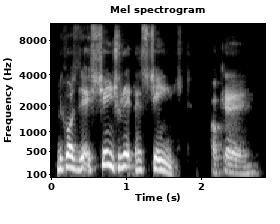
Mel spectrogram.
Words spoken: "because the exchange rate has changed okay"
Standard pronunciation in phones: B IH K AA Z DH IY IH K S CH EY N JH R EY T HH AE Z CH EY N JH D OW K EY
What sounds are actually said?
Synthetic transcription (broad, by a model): B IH K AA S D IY IH K S CH EY N JH R EY T HH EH S CH EY N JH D OW K EY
